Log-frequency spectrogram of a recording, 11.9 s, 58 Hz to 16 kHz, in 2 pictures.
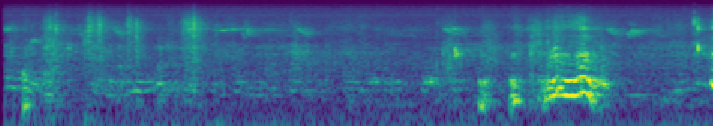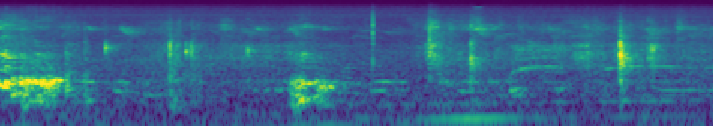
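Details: Woody, a 13-week-old Border Collie puppy, gives short, whiny yelping bursts near five, six and eight and a half seconds against a quiet background of soft cooing and faint high bird chirps.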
